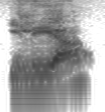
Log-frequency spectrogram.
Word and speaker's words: Ilya: from Russia how do you say your name Ilia uh yes correct okay not bad not bad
